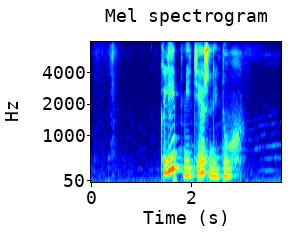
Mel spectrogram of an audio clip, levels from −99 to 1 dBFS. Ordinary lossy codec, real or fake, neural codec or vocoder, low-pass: none; real; none; none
